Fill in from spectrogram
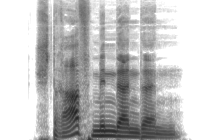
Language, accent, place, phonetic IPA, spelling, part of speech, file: German, Germany, Berlin, [ˈʃtʁaːfˌmɪndɐndn̩], strafmindernden, adjective, De-strafmindernden.ogg
- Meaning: inflection of strafmindernd: 1. strong genitive masculine/neuter singular 2. weak/mixed genitive/dative all-gender singular 3. strong/weak/mixed accusative masculine singular 4. strong dative plural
